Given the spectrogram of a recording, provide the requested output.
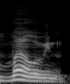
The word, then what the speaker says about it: Меловін: Костянтин Бочаров часто просить журналістів та шанувальників називати його лише псевдонімом Меловін. І просить ставити наголос правильно. На перший склад.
